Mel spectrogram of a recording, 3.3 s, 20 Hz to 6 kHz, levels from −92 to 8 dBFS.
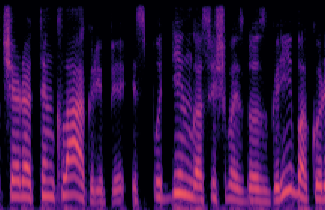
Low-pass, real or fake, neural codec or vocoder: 5.4 kHz; fake; codec, 16 kHz in and 24 kHz out, 1 kbps, XY-Tokenizer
